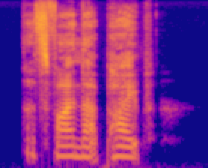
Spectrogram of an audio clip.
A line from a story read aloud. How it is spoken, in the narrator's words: Jake whispered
